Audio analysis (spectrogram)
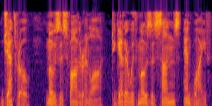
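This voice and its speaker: A man's voice: low voice, sing-song, measured pace, gravelly, husky, dry recording, muffled recording. A man narrating scripture from a script in a solemn storytelling manner. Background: music.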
